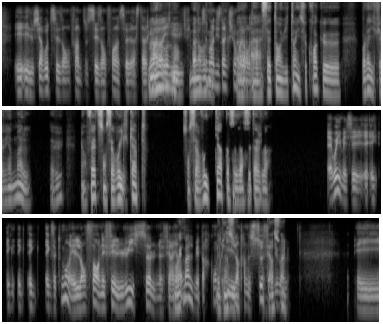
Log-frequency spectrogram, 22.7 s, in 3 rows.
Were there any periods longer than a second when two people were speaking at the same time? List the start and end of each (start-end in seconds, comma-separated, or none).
2.9-4.2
